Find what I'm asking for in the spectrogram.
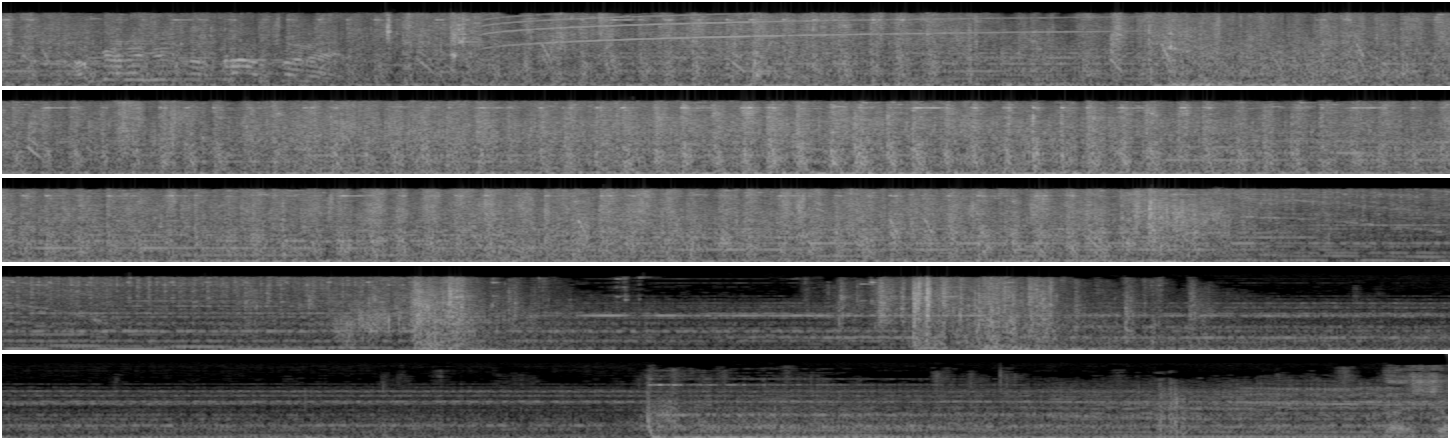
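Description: Rapid gunfire and blasts from a video game, with a flash grenade thrown, as sustained loud shooting fills the scene before sharper isolated bangs and a brief quieter lull.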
